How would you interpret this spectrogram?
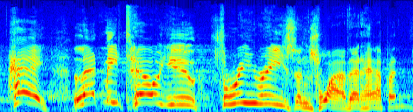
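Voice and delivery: high, slow, eager preacher voice; preacher giving a lesson. Pretend. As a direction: play the keen preacher laying out points. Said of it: "What you might do is say".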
